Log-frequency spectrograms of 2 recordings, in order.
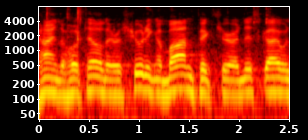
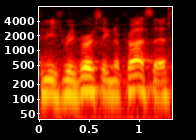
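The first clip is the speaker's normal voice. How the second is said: ordinary talk, nothing marked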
